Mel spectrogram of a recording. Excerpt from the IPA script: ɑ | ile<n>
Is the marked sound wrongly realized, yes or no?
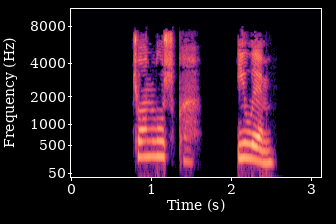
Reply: yes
